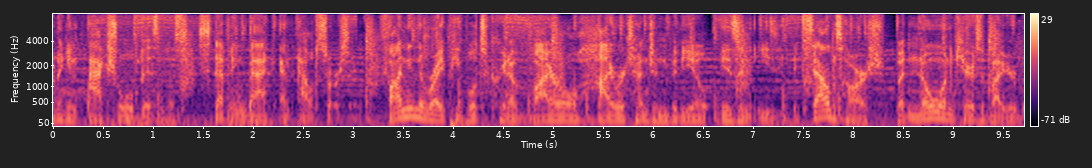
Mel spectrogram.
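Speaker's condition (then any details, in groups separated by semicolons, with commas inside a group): No condition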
